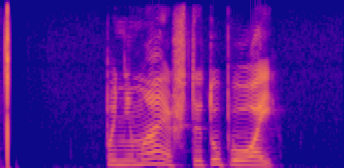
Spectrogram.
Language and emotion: Russian, angry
